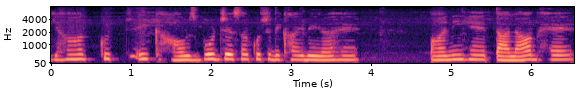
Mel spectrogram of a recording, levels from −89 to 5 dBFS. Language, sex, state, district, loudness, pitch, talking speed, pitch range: Hindi, female, Goa, North and South Goa, -17 LUFS, 230 Hz, 130 wpm, 210-245 Hz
